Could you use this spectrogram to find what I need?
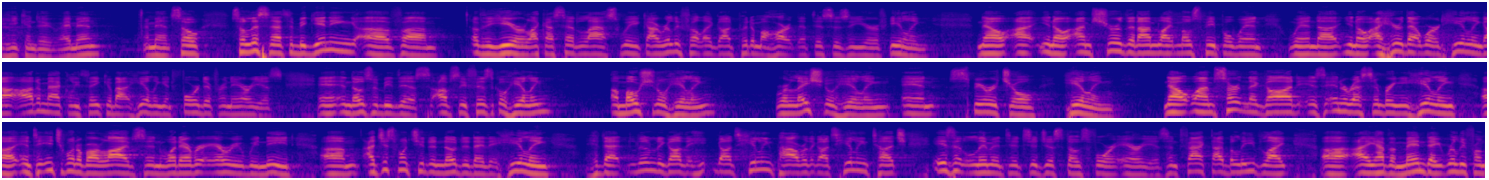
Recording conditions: live audience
